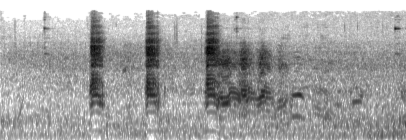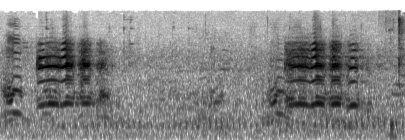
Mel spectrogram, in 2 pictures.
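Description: Geese honking, in two main bouts of repeated calls about three and five seconds in, with a few sharp clicks in the first two seconds over a steady low background noise.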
